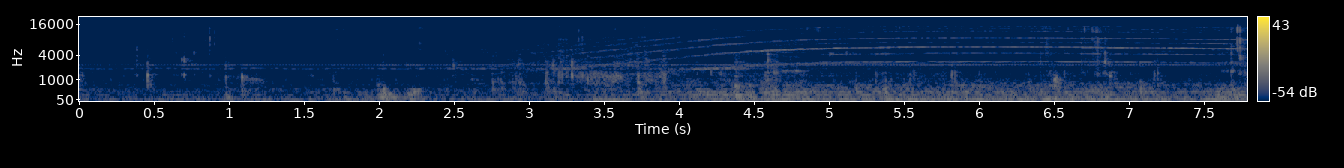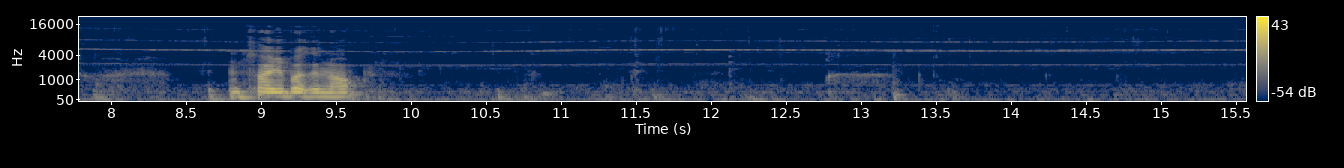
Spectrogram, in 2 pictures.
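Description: A woman chews food noisily.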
